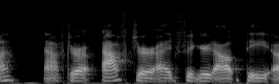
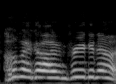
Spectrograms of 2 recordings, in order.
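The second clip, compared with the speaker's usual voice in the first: high, fast mock freak-out; mock panic; 11 semitones higher, 4 dB louder, faster than usual. Partner imitated freaking out over the business, high and fast. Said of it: "He's like".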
